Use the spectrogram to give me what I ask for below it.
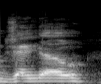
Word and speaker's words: Django: relate to when Tarantino Django Unchained the D is silent another great director that I loved his films he's a fantastic director I just love everything about this I love Django that's why I honestly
